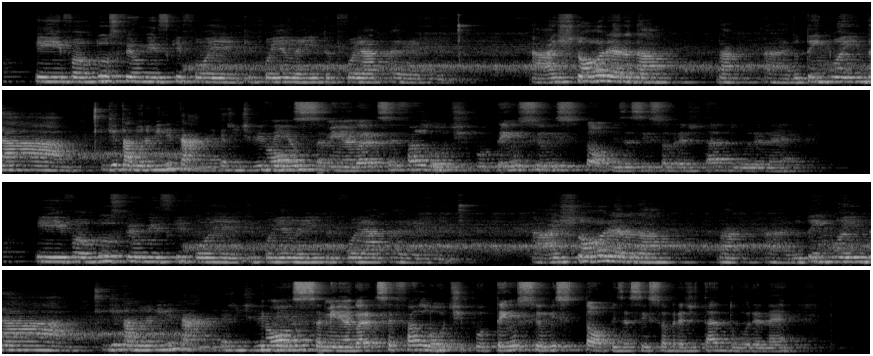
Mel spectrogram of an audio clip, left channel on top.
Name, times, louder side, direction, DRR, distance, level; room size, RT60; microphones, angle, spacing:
voice 1, 0.3-4.4 5.3-6.7 7.1-9.4 9.7-11.7 12.8-13.1, left 1 dB, 60° left, 2 dB, 0.4 m, -30 dB
sound 1, 1.8-10.5, right 1 dB, ahead, 0.6 m, -44 dB
voice 2, 11.3-17.0, right 4 dB, 65° right, 4 dB, 0.3 m, -31 dB
2.8 x 2.1 x 2.2 m, 0.91 s
head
